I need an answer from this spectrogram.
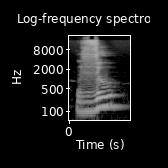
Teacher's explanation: Zou, j'ai pas sorti ma langue.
